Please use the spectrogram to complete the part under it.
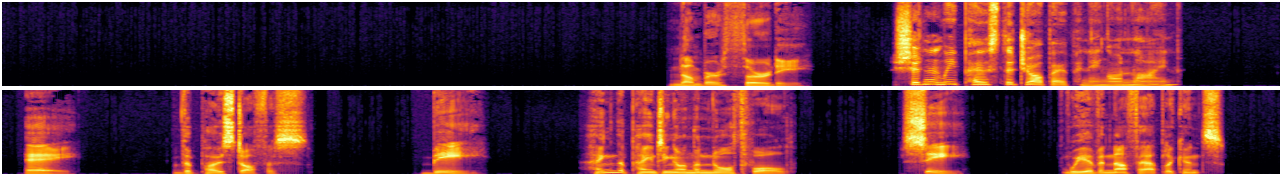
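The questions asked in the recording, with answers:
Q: Shouldn't we post the job opening online?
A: C: We have enough applicants.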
